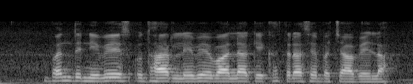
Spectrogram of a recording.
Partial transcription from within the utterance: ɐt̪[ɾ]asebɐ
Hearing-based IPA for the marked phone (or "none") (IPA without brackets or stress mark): ɾ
